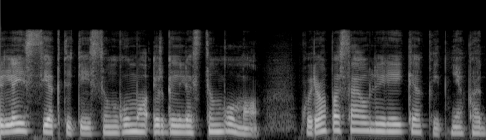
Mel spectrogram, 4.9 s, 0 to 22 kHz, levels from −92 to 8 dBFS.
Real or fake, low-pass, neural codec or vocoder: fake; 9.9 kHz; codec, 44.1 kHz, 3.4 kbps, Pupu-Codec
